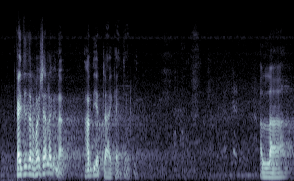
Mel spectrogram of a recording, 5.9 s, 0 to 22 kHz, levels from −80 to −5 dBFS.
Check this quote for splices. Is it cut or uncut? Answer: uncut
